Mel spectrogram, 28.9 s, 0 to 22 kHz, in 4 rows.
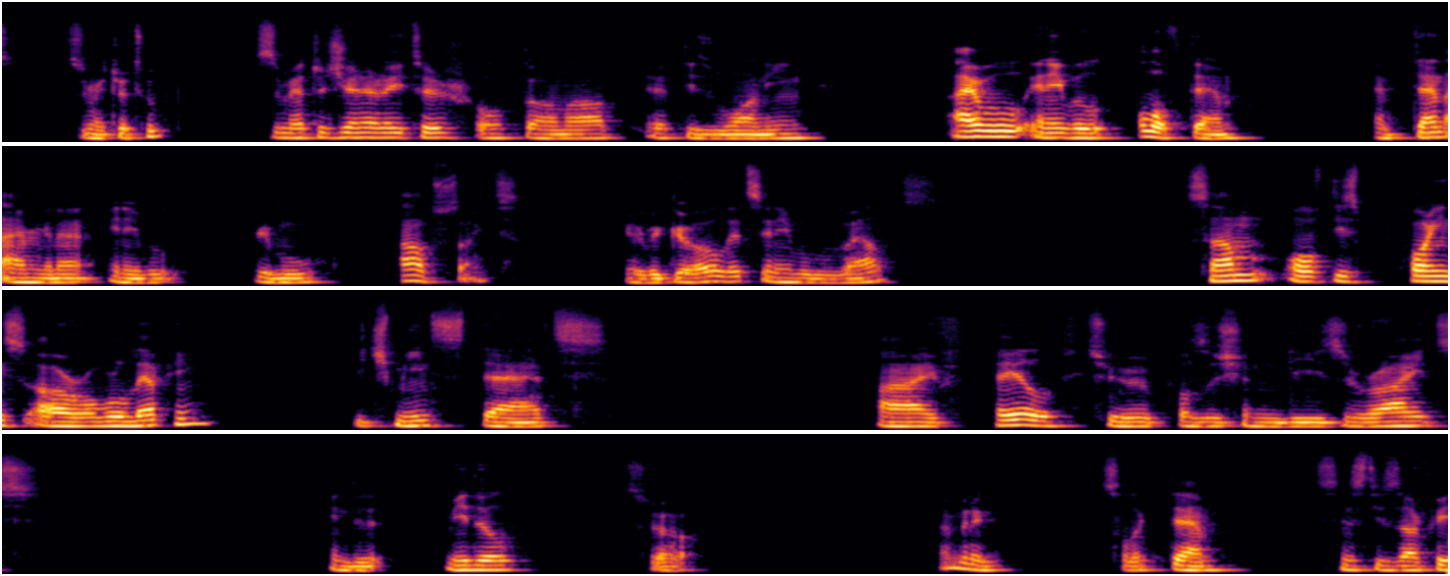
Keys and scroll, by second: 16.7 1, 16.9 space, 19.4 KP_0.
